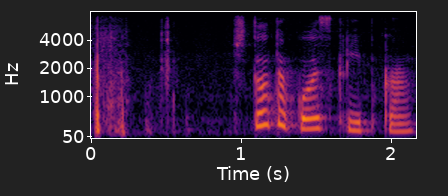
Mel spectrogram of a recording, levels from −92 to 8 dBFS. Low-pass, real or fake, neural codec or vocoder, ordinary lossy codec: 7.2 kHz; fake; codec, 16 kHz, 4 kbps, FunCodec, trained on Chinese and English, 50 frames a second; none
